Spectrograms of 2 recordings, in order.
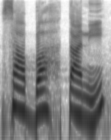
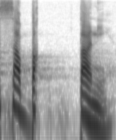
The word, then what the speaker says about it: sabakhtani: Eli lama Sabak Tani Jadi kalau ada yang masih membacanya menyuarakan dengan Sabah Tani keliru membacanya adalah Eli Eli lama Sabak Tani Oke kita ucap bersama-sama ya Eli Eli lama Sabak Tani jadi nggak pakai Sabah Tani Bukan gitu ya karena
